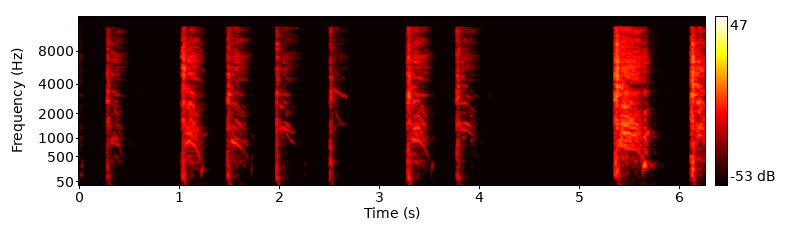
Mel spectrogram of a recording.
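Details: Repeated short dry coughs, about nine over six seconds, in clusters with pauses, attributed to seasonal allergies while everything is blooming; irritative cough.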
